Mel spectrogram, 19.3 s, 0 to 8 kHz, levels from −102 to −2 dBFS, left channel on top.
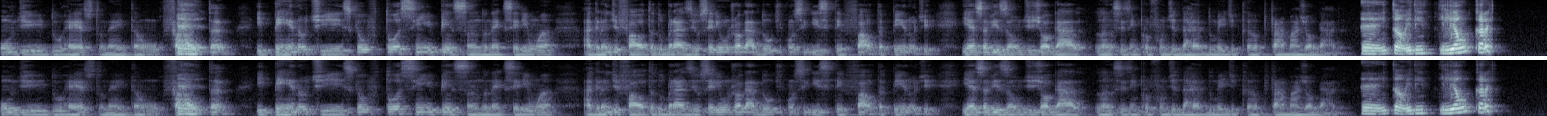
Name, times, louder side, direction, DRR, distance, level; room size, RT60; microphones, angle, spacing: voice 1, 0.0-2.8 3.2-6.9 7.3-16.7, left 2 dB, 60° left, 3.5 m, -40 dB
voice 2, 17.0-18.7, left 5 dB, 90° left, 0.5 m, -25 dB
17.0 x 9.2 x 5.0 m
head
